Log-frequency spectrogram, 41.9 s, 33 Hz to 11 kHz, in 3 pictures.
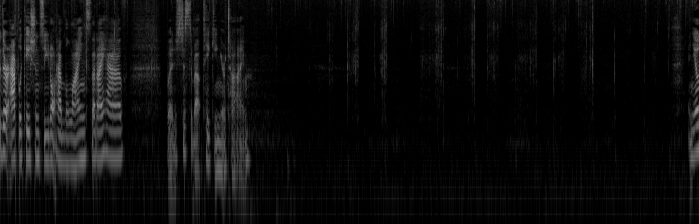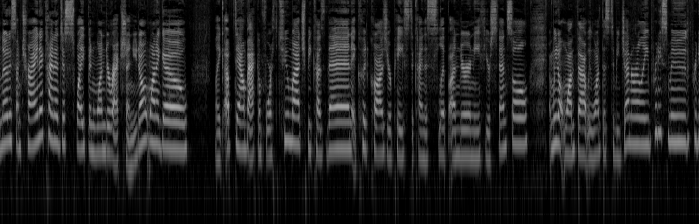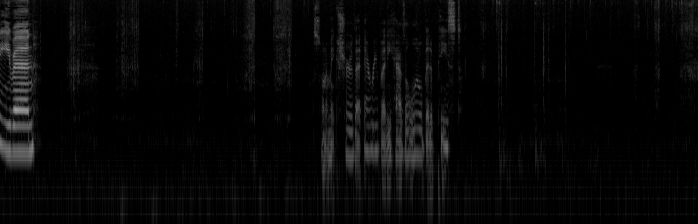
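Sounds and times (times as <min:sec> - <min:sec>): spatula scraping on stencil: 0:29.3 - 0:30.8, 0:31.4 - 0:33.9.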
